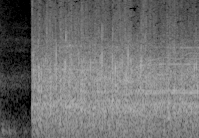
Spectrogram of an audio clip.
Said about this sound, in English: They did a good job clapping. They did.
